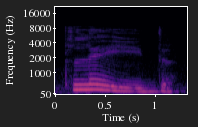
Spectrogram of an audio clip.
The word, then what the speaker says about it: played: So, the pronunciation of ed becomes D. It becomes played.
